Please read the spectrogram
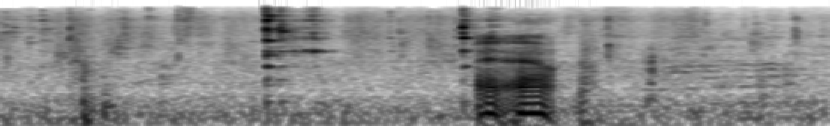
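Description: Metal spoons scraping and clinking against ceramic plates and bowls during a meal, with a sharp ringing clink about a second in. A brief pitched sound, about half a second long, comes a little past the middle and is the loudest thing heard.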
